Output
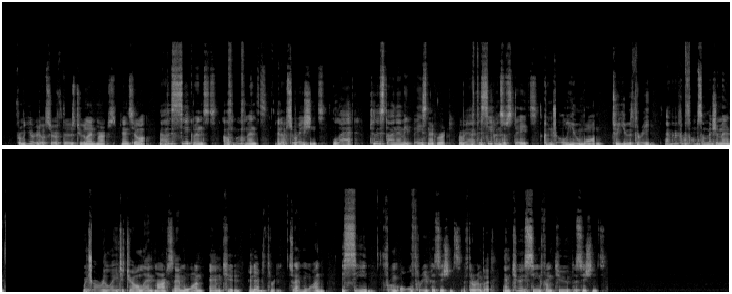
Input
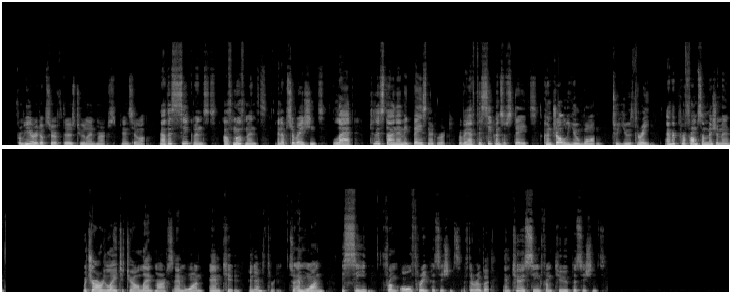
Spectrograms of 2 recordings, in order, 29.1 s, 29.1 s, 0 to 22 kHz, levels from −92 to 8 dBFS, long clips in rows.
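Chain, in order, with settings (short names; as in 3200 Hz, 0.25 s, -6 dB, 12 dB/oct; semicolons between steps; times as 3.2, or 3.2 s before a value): negative-ratio compressor -31 dBFS, ratio -0.5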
